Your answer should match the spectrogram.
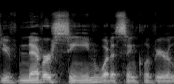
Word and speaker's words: Synclavier: At least that's how Henry pronounces it, the synclavier. – Hey, wait, is it synclavier or the synclavier? – It's synclavier. Stop trying to get street cred.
